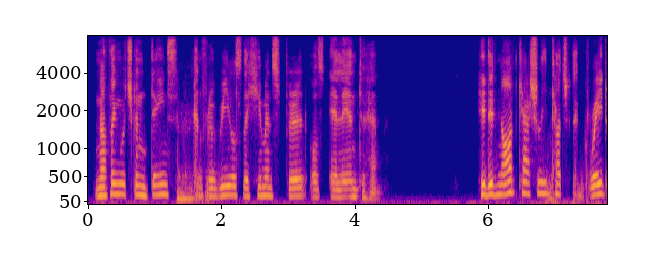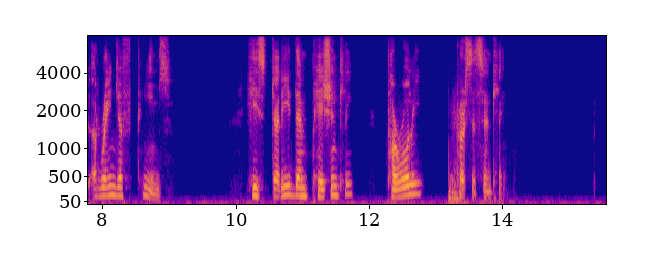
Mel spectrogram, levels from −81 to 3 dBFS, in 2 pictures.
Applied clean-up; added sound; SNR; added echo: neural diffusion model UNIVERSE++.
